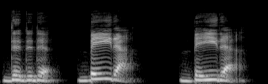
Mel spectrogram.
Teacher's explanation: I tell you that this e is read as a and this T is read as fast D like flap t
